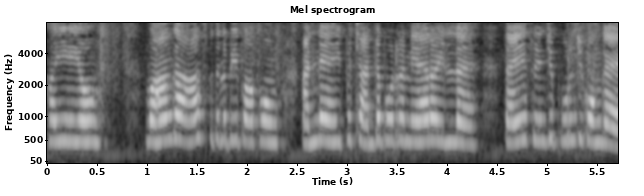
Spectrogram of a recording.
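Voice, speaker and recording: A woman's voice: extremely high pitch, a bit bright. A woman voicing a bustling village neighbor in a cartoon, talking urgently in a Kanyakumari Tamil accent. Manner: urgent, pleading, soothing. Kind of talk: cartoon voice acting.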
